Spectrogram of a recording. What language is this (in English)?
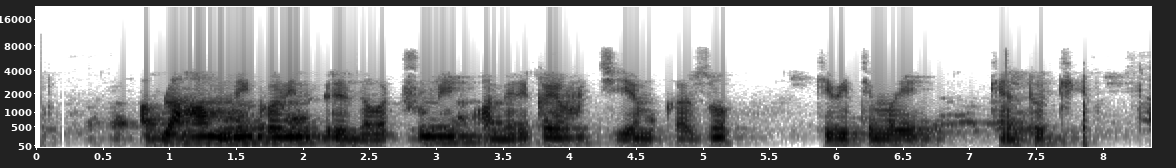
Kinyarwanda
